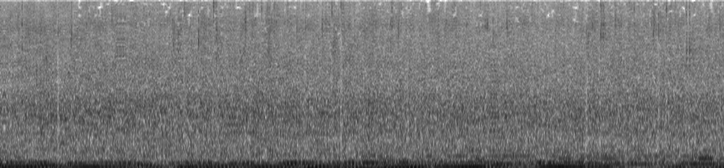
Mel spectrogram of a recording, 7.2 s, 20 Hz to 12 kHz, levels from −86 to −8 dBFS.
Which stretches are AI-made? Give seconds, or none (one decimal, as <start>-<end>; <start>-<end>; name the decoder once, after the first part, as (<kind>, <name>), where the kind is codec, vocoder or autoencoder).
0.0-0.7 (codec, SNAC)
